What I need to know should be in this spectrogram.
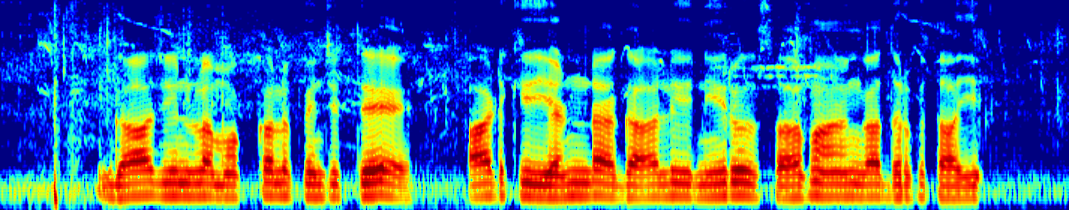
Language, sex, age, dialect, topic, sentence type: Telugu, male, 51-55, Southern, agriculture, statement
